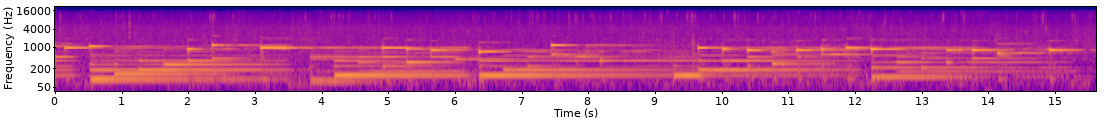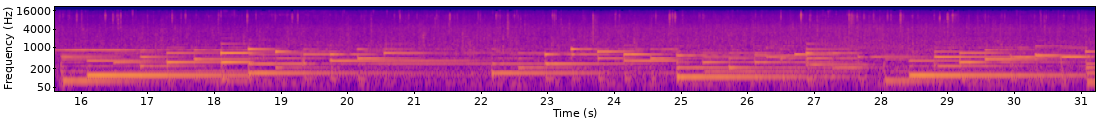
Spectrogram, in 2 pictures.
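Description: Slow, gentle solo piano music, single notes and low chords ringing on, over a steady patter of rain.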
